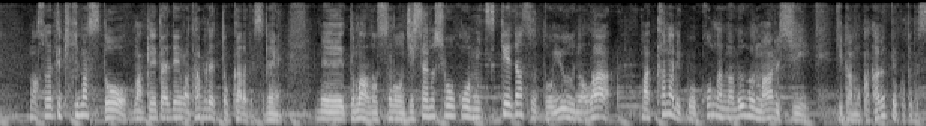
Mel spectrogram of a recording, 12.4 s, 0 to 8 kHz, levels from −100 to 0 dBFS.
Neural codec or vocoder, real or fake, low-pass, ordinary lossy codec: codec, 44.1 kHz, 3.4 kbps, Pupu-Codec; fake; 7.2 kHz; none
